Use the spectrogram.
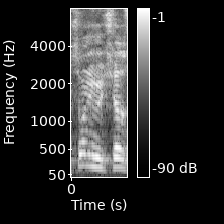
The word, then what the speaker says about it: Sony Michel: Sony Michel's how you say it right. I'm fucking really bad. Yeah, no, you're Sony Michel. You're right. It is Sony Michel.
